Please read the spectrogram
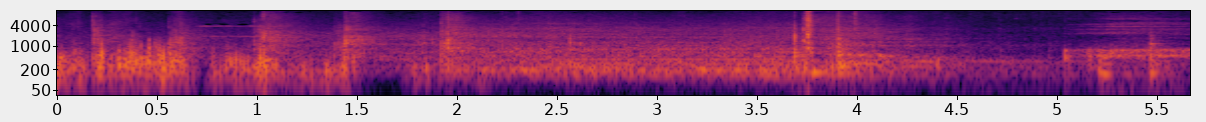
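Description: Footsteps and handling knocks on a hard tile floor, then a sharp click as an air fryer basket is pulled open.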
